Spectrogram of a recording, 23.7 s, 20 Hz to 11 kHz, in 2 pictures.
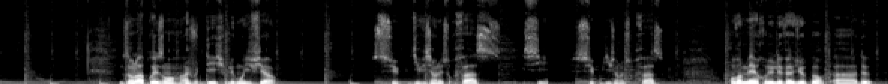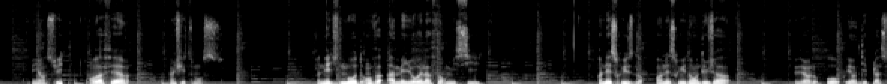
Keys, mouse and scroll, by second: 1.5 Tab, 2.1-4.3 middle drag, 4.3 click, 5.5-8.5 drag, 10.5-13.3 drag, 13.3 w, 14.9-15.5 shift+scroll up 5, 15.8 Tab, 17.1 ctrl+Tab, 18.7-19.4 scroll up 1, 19.4 alt+right click, 20.0-20.6 ctrl+scroll up 1, 20.6 e, 22.5-23.6 drag.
